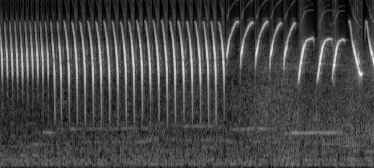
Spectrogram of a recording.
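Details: Canary song meant to stimulate a silent canary into singing: a fast even trill of sharp descending notes for over three seconds, then slower, separate swooping whistles.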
